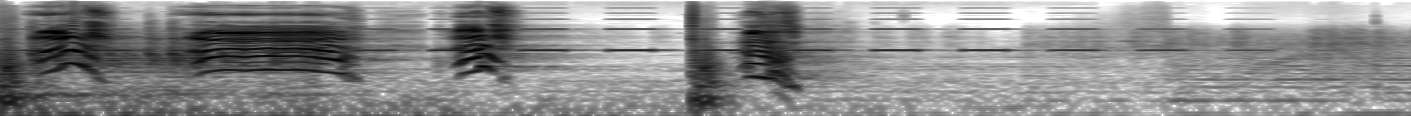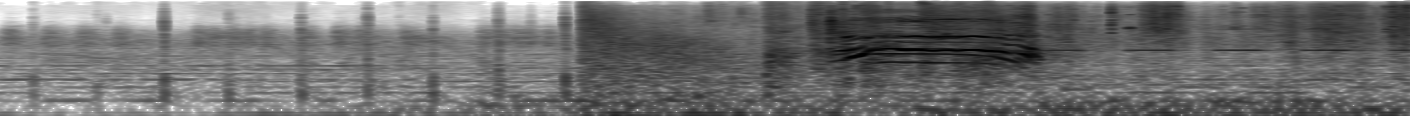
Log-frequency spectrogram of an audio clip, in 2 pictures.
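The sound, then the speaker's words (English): A door, its hinges weakened by an earlier blow-up, is forced off its hinges: strained grunts of effort, two sharp heavy impacts, then a rumbling, grinding crash with more straining voice sounds over it. “Magnus's blow-up weakened the hinges on the door. Come on, door.”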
